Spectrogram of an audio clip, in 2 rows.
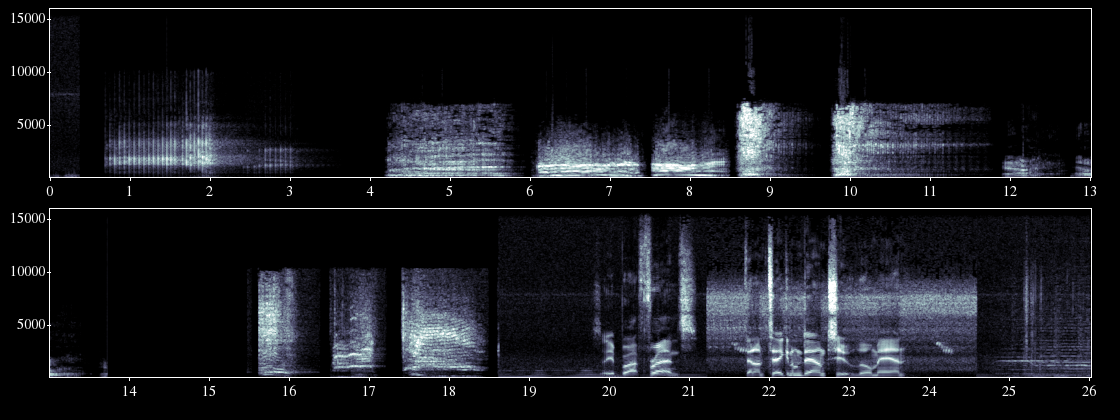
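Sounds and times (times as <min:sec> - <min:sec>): monster roars and growls: 0:04.2 - 0:13.6, 0:15.6 - 0:18.5.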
